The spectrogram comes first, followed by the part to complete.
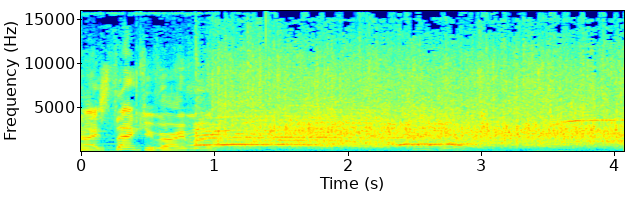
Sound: audience applauds

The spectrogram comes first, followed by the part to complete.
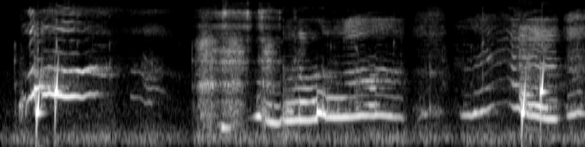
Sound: laughing

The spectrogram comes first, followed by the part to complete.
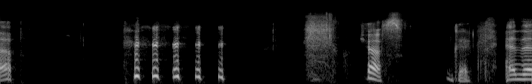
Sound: laughs

